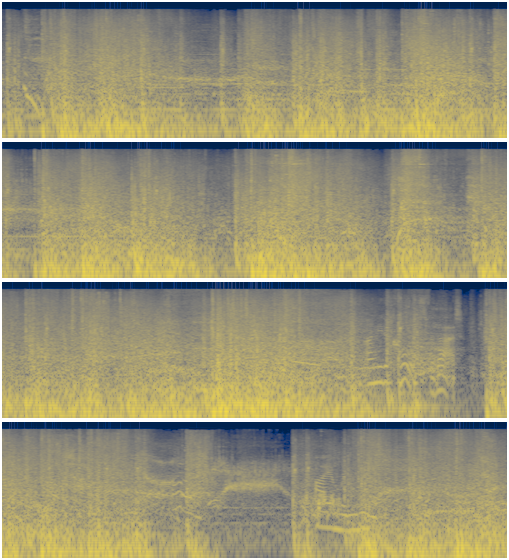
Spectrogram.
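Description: Video game combat effects clash and crackle with heavy booming impacts.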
